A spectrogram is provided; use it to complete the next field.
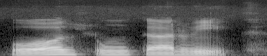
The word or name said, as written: Bolungarvík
